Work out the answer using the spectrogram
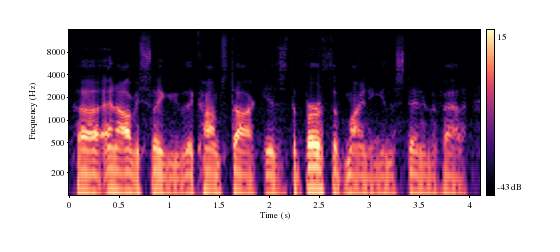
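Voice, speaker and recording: A man's voice: deep voice, fairly even intonation, fairly quick, darkish tone. A man, a community resident, speaking earnestly in an interview.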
